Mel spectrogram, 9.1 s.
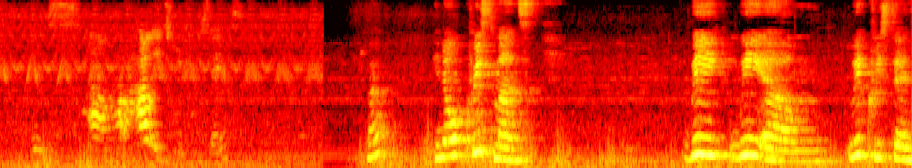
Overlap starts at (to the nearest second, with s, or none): none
